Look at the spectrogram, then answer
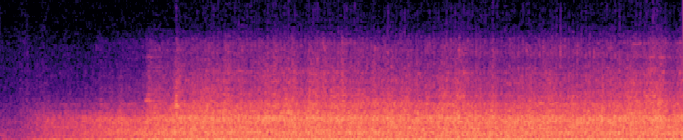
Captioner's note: whirring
